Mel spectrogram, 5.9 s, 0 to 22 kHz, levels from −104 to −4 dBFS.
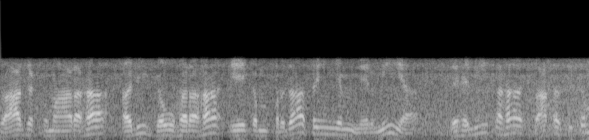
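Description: From start to finish the speech has gone through the GSM full-rate codec, and it's plainly audible. The coder rebuilds each sound from a vocal-tract model driven by a sparse, evenly spaced pulse train, so everything comes out buzzy and gravelly, which fits the 13 kbps full-rate coder. The line band runs from about 150 Hz to 3.7 kHz, so there's no real low end or air. The room noise sits about 10 dB below the speech.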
